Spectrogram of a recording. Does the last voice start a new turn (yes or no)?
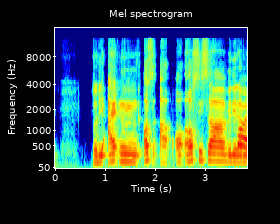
yes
